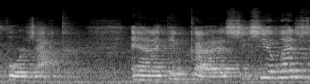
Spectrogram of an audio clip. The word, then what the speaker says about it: Dvorak: she adopted it she wanted it to be pronounced for jack and i think she alleged it was a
